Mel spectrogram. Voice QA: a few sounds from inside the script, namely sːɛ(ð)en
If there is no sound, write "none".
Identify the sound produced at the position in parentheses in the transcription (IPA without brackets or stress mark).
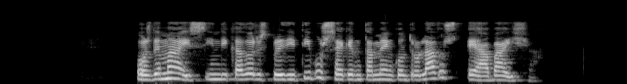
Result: ɣ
